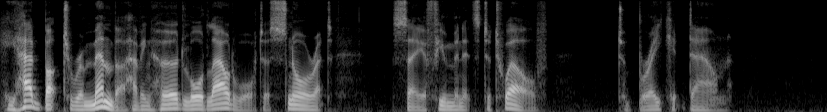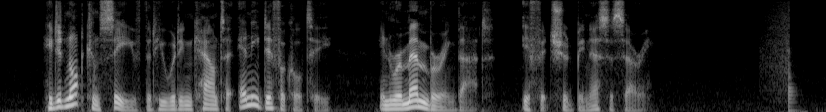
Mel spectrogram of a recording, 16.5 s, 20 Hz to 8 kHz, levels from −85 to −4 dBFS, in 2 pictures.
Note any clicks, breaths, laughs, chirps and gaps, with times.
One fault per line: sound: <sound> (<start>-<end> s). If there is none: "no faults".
sound: thud (15.9-16.4 s)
